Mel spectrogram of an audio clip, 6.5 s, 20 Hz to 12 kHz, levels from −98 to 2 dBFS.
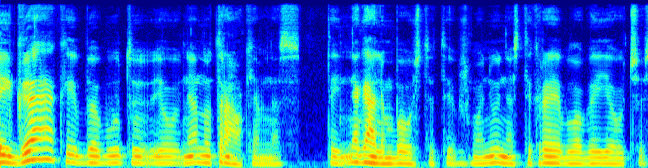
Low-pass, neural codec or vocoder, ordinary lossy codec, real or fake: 10.8 kHz; none; AAC, 64 kbps; real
